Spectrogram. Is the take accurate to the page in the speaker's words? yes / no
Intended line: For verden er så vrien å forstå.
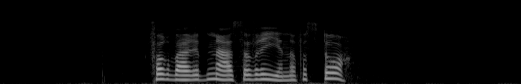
yes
